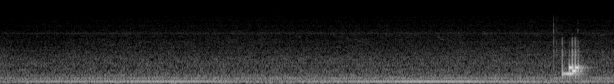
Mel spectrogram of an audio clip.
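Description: Low steady hum from an idle Motorola XPR 4550 DMR mobile radio between transmissions, then a short two-note beep near the end as an incoming station's call comes through.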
